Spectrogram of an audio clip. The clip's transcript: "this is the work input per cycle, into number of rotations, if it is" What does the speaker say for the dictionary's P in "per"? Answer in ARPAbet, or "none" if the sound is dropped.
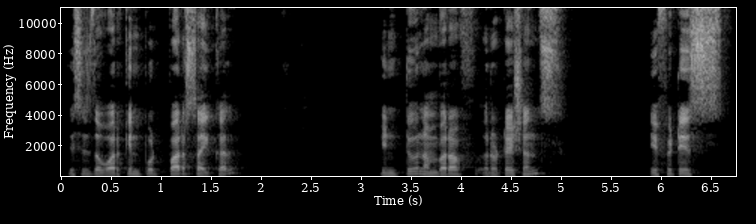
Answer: P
